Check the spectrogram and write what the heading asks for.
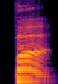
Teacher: logatnya orang Jawa yang mengatakan huruf ba itu dengan ee sedikit menebal ya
